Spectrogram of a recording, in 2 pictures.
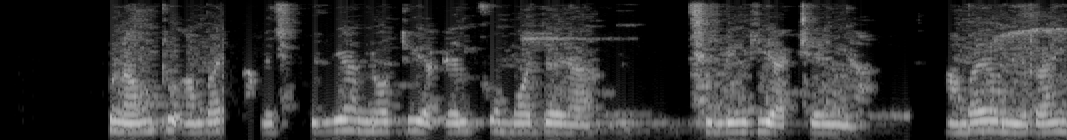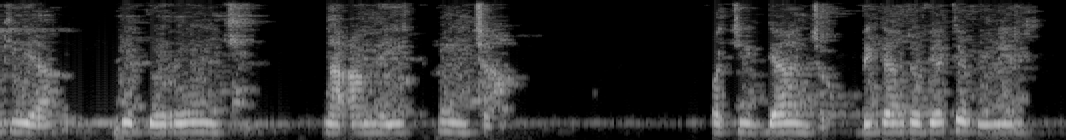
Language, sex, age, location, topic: Swahili, female, 18-24, Mombasa, finance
